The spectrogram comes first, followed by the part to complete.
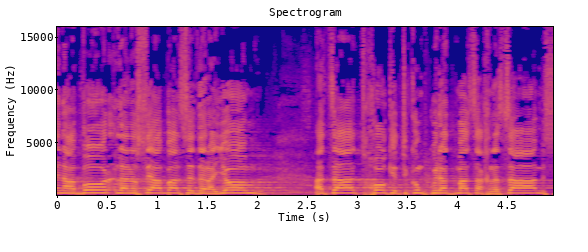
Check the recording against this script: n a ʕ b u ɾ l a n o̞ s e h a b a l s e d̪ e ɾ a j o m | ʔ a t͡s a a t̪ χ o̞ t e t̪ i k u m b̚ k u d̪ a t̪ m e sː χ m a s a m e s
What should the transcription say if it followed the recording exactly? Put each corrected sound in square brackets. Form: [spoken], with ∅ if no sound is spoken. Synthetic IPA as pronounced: n a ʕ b [o] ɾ l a n o̞ s e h a b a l s e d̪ e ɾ a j o m | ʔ a t͡s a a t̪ χ o̞ [k] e t̪ i k u m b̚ k u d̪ a t̪ m [a] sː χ [n] a s a m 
